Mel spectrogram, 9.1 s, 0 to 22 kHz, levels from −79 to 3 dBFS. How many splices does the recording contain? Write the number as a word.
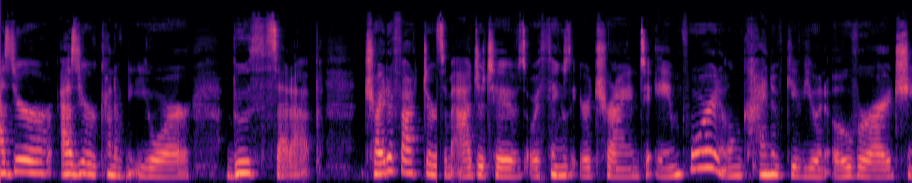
two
